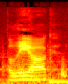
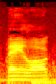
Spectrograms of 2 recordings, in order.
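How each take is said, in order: First: The name is said with three syllables. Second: The name is said with two syllables. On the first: The speaker calls it right. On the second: The speaker calls it wrong.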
